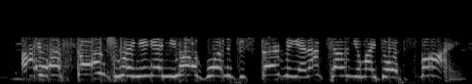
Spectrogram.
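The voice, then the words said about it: Angry yelling. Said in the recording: “stop yelling”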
